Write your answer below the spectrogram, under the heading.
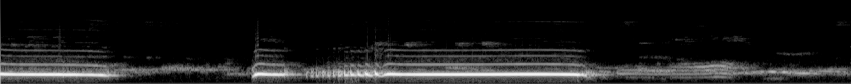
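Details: Puter pelung dove cooing, one of nine birds with differing voices and song characters: a steady mid-pitched hum with overtones held about a second, then a fluttering trill swelling into a long level note held nearly three seconds, fading into softer wavering tones.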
